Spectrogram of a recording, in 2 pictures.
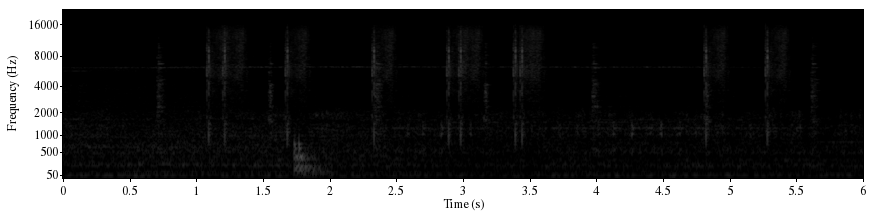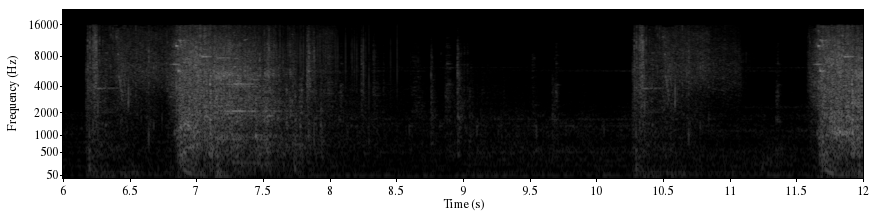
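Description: Soft menu clicks tick one after another.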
